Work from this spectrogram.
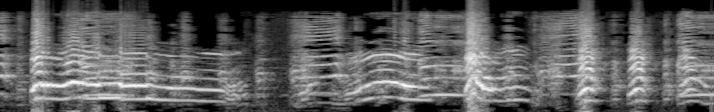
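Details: Siberian husky 'conversing' with chickens, giving drawn-out, warbling yodel-like moans that bend up and down, followed by shorter choppy whines and yips, with a few sharp percussive clicks.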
